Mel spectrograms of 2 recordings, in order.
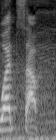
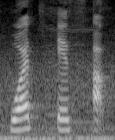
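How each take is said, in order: First: The words are shortened into one contraction. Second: Each word is said in full, uncontracted. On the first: "Kalau disingkat" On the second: "kalau dipanjangin"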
